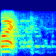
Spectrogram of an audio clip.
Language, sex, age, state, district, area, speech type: Manipuri, female, 18-30, Manipur, Kakching, rural, conversation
